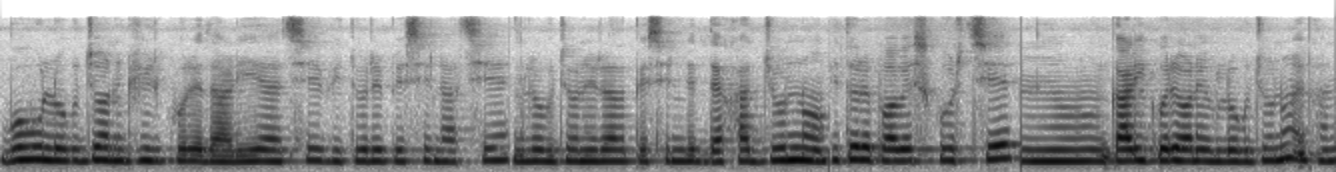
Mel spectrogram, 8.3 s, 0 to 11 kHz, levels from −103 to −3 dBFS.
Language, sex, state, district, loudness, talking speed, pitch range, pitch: Bengali, female, West Bengal, Dakshin Dinajpur, -16 LUFS, 165 wpm, 220-230 Hz, 225 Hz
